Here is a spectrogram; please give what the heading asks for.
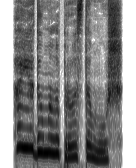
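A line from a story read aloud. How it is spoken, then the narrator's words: Mock sigh. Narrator (Russian): притворно вздохнула она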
